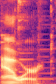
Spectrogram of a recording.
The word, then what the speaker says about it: hour: But we also have an honest person and an hour because the initial h is silent, meaning the word begins with a vowel sound.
